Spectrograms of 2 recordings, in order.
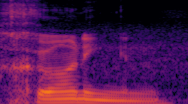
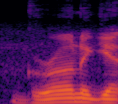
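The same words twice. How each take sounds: First: It starts with a breathy H-like sound. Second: It starts with a hard G sound. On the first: The speaker calls it right. "the G is not a G sound. It's like a H sound" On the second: The speaker calls it wrong. "Oh, sorry"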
